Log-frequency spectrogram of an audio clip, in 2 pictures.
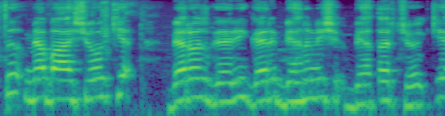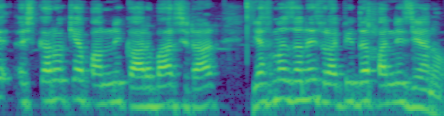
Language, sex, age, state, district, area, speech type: Kashmiri, male, 18-30, Jammu and Kashmir, Kulgam, rural, spontaneous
